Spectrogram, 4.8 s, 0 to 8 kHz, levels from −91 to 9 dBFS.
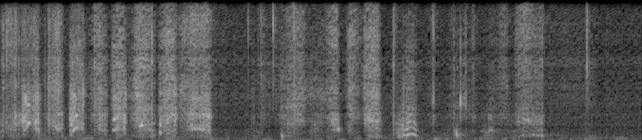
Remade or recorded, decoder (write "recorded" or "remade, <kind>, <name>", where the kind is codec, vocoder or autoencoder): remade, autoencoder, DAC-VAE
